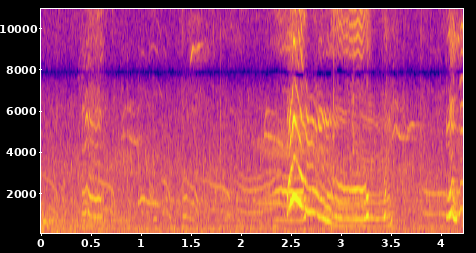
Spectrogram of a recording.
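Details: Biewer Yorkshire Terrier puppies, seven weeks old, in early training with their breeder over a pond bridge and swing; high, wavering whines rise and fall in long arcs, one sharper yelp-like peak midway, then quieter whimpers and a brief rustle.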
